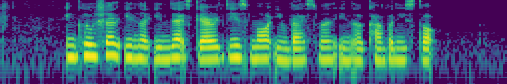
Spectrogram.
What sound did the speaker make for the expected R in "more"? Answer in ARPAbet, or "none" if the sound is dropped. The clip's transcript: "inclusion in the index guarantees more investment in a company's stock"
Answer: L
